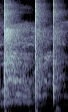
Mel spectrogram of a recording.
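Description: Three sharp hand claps ring out close and alone, the first followed by a pause, then two in quicker succession, each with a short reverberant tail.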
